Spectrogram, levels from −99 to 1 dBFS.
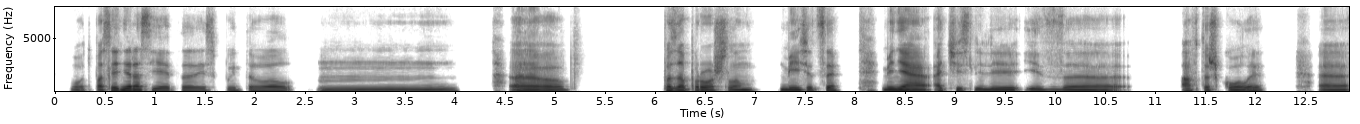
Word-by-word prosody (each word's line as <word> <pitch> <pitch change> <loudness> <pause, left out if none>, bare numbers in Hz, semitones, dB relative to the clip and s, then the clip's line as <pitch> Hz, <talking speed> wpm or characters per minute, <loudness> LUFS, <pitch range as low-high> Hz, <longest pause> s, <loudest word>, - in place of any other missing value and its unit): Вот 90 -3 -7
последний 140 +10 +4
раз 170 0 +3
я 145 0 +1
это 145 0 -4
испытывал, 125 -3 -3 0.2
м, 105 -2 -3 0.5
э, 110 -1 +4
в 100 -2 +1 0.9
позапрошлом 100 -5 +1 0.2
месяце. 105 +7 +1 0.4
Меня 110 -2 +6
отчислили 100 -3 0
из 95 -1 -3 1.2
автошколы, 110 +10 0 0.5
э, 95 -2 +1
105 Hz, 75 wpm, -22 LUFS, 100-120 Hz, 1.2 s, Меня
